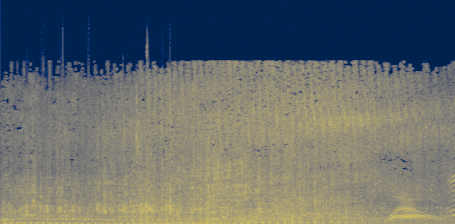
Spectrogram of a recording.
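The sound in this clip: A helicopter flies past with a loud, rhythmic chop of its blades, strongest at first and then fading gradually.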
